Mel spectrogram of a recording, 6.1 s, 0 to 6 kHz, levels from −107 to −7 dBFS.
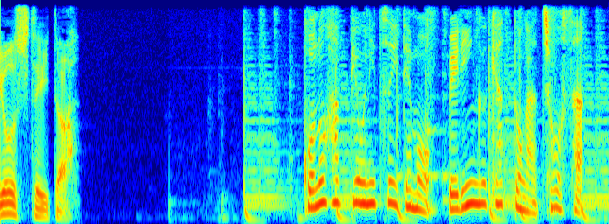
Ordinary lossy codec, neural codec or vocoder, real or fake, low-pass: none; none; real; 5.4 kHz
